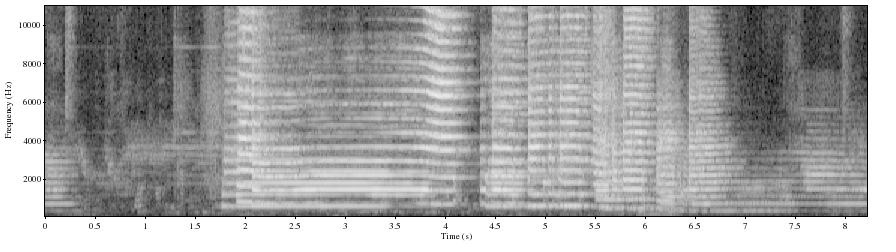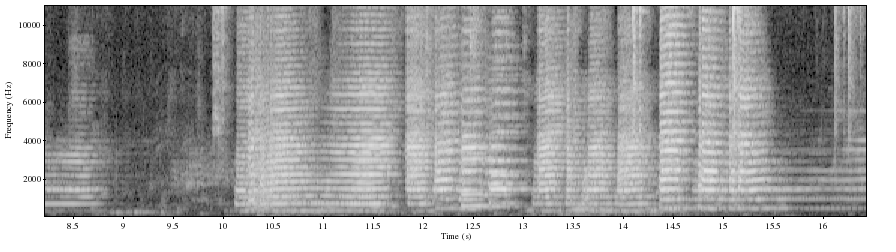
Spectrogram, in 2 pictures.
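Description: Military marching band's brass playing a march tune in phrases of held and short notes, with brief pauses between phrases.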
